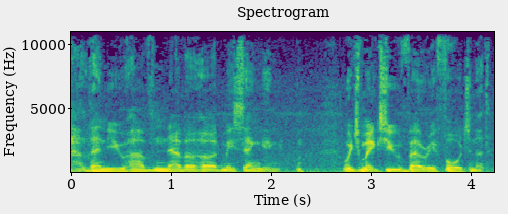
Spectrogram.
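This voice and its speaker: Courteous adventurer, fairly low voice. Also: male voice, slight background noise. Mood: gentle, wry. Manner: courteous, measured, self-deprecating. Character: gentle, modest, courteous male adventurer. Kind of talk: video game character acting.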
